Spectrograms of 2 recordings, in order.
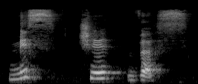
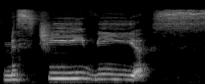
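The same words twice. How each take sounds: First: It is said with three syllables. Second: It is said with four syllables, a long E. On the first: The speaker calls it right. "the original pronunciation should be three syllables" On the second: The speaker calls it wrong. "I've added an extra syllable and I've lengthened"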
